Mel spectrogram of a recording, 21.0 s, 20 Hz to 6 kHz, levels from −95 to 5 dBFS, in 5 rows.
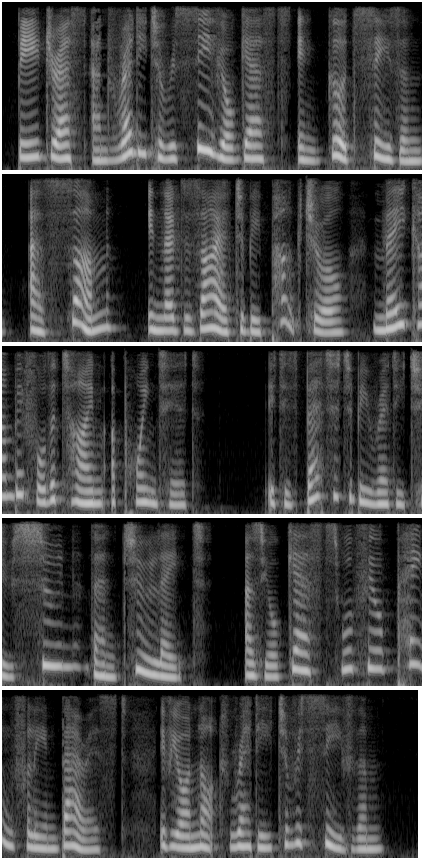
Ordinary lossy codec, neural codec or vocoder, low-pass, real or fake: AAC, 32 kbps; codec, 16 kHz, 0.9 kbps, LongCat-Audio-Codec; 5.4 kHz; fake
